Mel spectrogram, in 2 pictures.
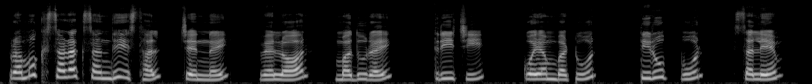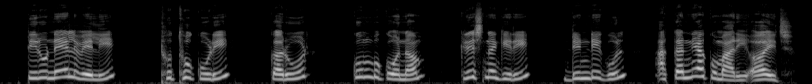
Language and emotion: Maithili, neutral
